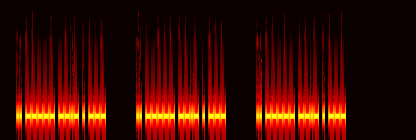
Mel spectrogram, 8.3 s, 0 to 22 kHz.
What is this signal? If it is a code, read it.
Morse code, heard as a keyed tone, about 40 wpm, 700 Hz. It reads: I0QEO I0QEO I0QEO
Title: DXCC-100 Call Signs - 5 Characters - Repeated 3x - 40wpm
